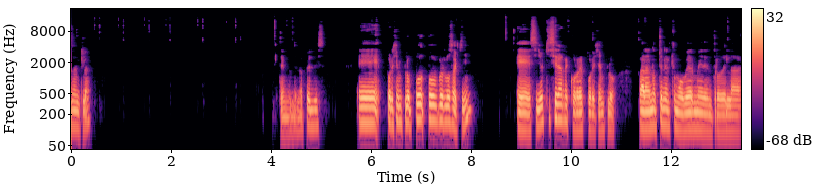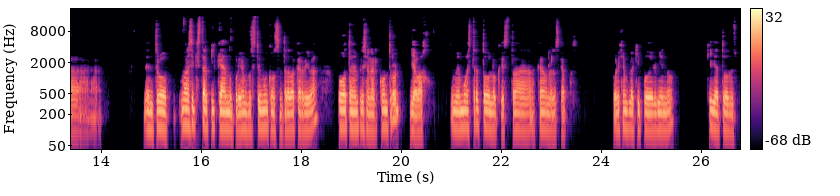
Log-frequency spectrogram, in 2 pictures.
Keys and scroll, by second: 0.5 space, 2.9 space, 9.5 alt+space, 10.3 space, 11.3 space, 19.8 super+Down, 23.4 super+Up, 24.0 super+Down, 25.4 super+Up, 26.2 super+Down.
